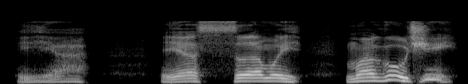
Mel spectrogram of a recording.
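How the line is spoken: Strained stranger's voice. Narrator (Russian): выдавил чужак

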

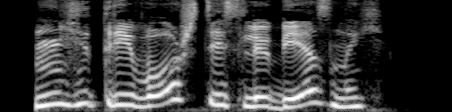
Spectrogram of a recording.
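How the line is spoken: Short laugh. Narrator (Russian): хохотнула я

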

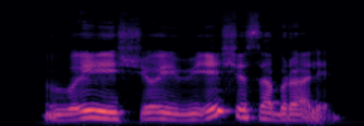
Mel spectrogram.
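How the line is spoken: Chuckling. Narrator (Russian): хохотнул Фиери

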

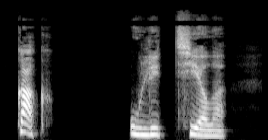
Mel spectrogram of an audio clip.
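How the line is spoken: Stammering. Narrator (Russian): спросила Елена, заикаясь

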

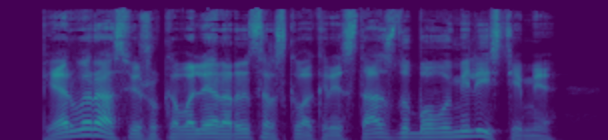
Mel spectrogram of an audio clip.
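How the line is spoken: Admiring woman's exclamation. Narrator (Russian): восхищенно воскликнула женщина

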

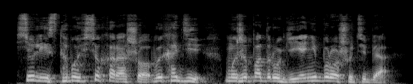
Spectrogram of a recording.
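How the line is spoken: Princess shouting. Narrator (Russian): выкрикнула принцесса

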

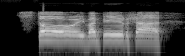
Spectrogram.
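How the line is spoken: Yelled. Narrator (Russian): заорал Петрович

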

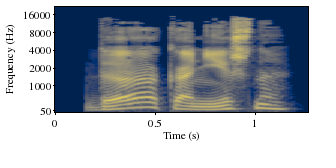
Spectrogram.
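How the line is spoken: Absent-minded. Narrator (Russian): рассеянно сказала

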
